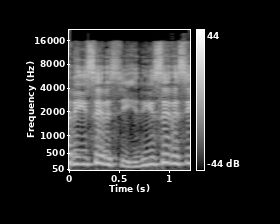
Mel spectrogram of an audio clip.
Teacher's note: ऋ से ऋषि का उच्चारण कहां से होता है? मूर्धा से होता है। मूर्धा से। किस-किस को पता है कि मूर्धा किसे कहते हैं?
